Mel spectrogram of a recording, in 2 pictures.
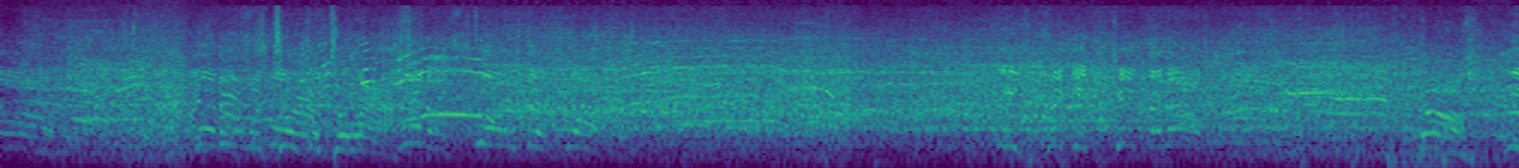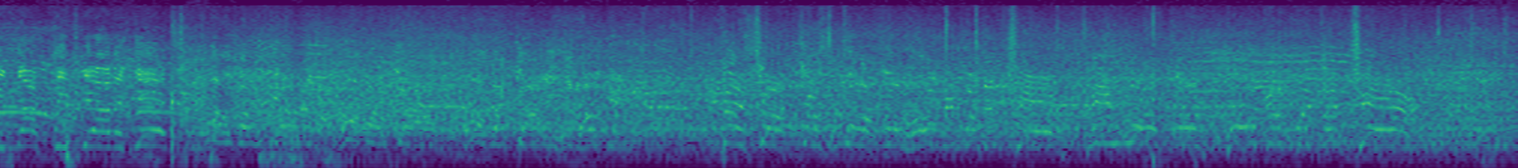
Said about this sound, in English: Eric hit him in the head with a chair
